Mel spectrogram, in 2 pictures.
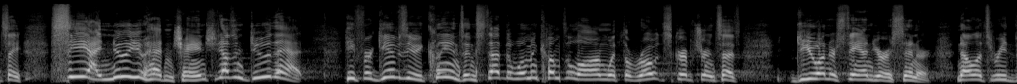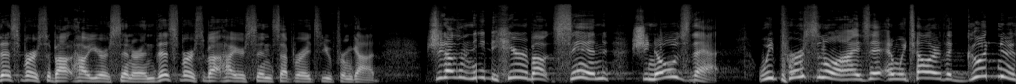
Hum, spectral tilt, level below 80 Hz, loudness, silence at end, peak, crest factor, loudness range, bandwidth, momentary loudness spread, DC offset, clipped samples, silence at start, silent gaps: none; -4 dB/octave; -82 dBFS; -23 LUFS; 0 s; -8 dBFS; 16 dB; 3 LU; 18 kHz; 8 LU; under 0.1%; under 0.1%; 0 s; none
